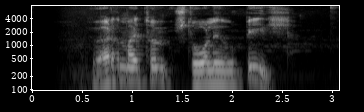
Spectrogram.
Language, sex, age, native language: Icelandic, male, 60-69, Icelandic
